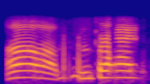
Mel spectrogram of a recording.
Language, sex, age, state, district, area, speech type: Bodo, female, 60+, Assam, Baksa, rural, conversation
